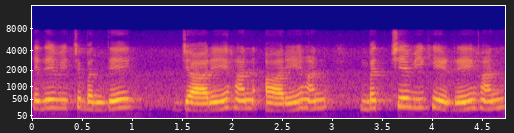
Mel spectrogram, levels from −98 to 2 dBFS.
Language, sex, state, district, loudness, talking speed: Punjabi, female, Punjab, Kapurthala, -15 LUFS, 175 wpm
